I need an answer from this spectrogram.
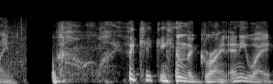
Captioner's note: laugh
